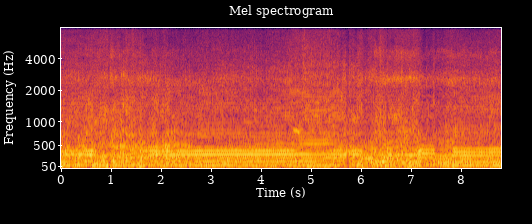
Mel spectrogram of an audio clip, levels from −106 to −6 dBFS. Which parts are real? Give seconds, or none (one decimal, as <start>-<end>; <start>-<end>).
2.4-5.6; 7.2-8.8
